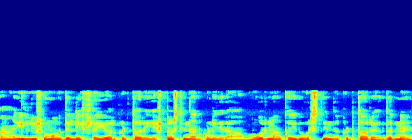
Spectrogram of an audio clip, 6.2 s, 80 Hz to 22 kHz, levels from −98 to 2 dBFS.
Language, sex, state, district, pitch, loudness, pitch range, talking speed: Kannada, male, Karnataka, Shimoga, 145 Hz, -16 LUFS, 135-155 Hz, 145 wpm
